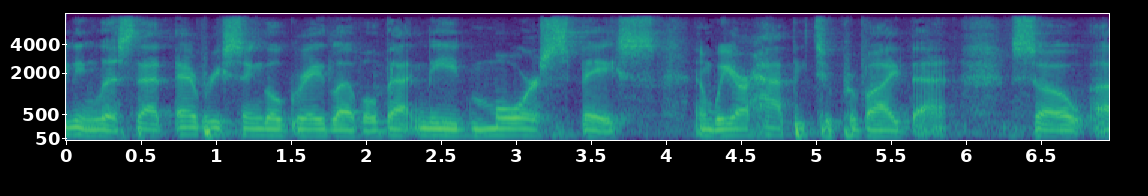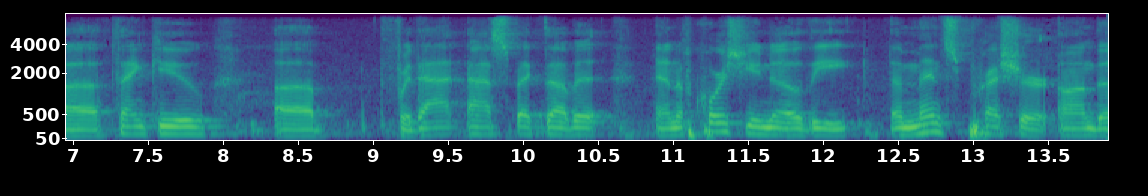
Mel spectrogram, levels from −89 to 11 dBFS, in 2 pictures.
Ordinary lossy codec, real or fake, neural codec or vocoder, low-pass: AAC, 48 kbps; real; none; 7.2 kHz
